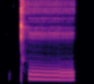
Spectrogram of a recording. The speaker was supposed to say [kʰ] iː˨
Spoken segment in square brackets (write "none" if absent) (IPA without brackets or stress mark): kʰ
